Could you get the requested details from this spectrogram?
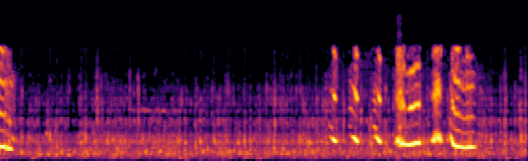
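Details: Orange-headed thrush song for birdkeepers, meant to coax a bird from ngeriwik chatter into ngeplong style. A busy background of soft high twittering gives way to a few loud, clear whistled notes and short slurs near the end.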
